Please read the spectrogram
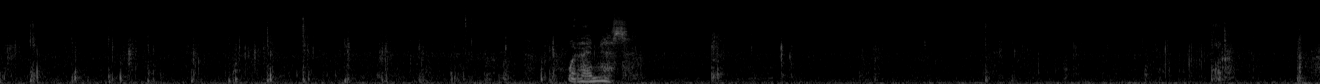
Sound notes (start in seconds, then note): none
